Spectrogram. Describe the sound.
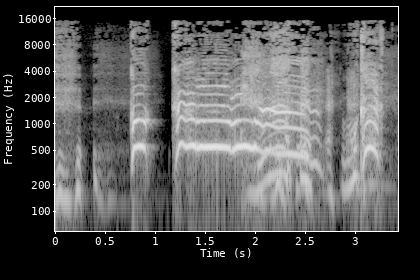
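A person imitates with their voice the crowing of roosters heard at about 4:30 a.m. while camping: a couple of short voiced yelps, then a long, loud, sustained cry that bends downward, ending with a brief rising whoop.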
